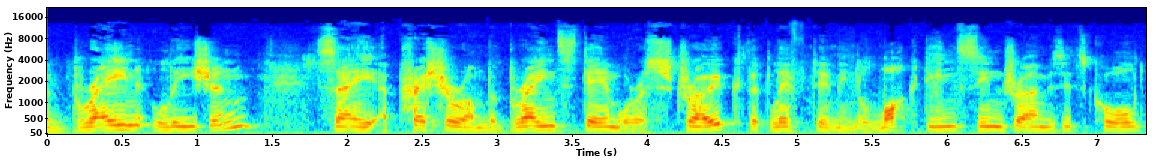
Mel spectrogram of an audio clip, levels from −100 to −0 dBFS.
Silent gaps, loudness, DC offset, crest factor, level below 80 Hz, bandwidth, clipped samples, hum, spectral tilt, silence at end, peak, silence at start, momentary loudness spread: none; -26 LUFS; under 0.1%; 20 dB; -54 dBFS; 13.5 kHz; under 0.1%; none; -4.5 dB/octave; 0 s; -6 dBFS; 0 s; 9 LU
